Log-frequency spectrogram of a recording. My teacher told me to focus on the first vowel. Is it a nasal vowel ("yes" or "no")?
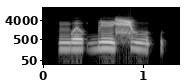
no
